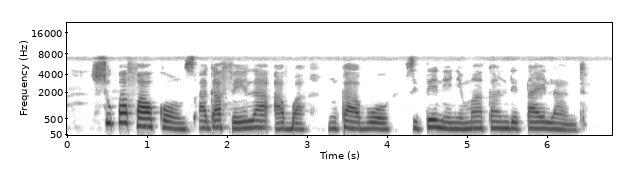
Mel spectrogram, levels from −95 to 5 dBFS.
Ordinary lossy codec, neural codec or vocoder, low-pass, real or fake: none; codec, 16 kHz, 16 kbps, FreqCodec, larger model; 7.2 kHz; fake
